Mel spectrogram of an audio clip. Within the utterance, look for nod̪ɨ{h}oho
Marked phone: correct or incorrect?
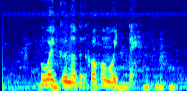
correct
